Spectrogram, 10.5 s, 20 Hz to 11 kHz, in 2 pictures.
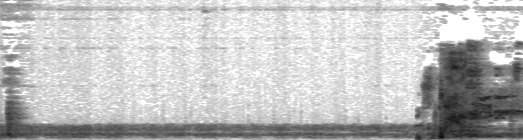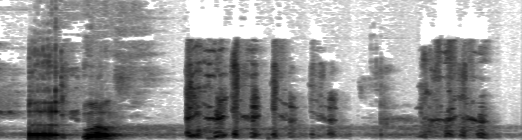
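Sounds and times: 
speech: 4.2 - 6.6
harsh raspy coughing after smoking: 4.3 - 4.9, 7.1 - 8.7, 9.4 - 10.2.

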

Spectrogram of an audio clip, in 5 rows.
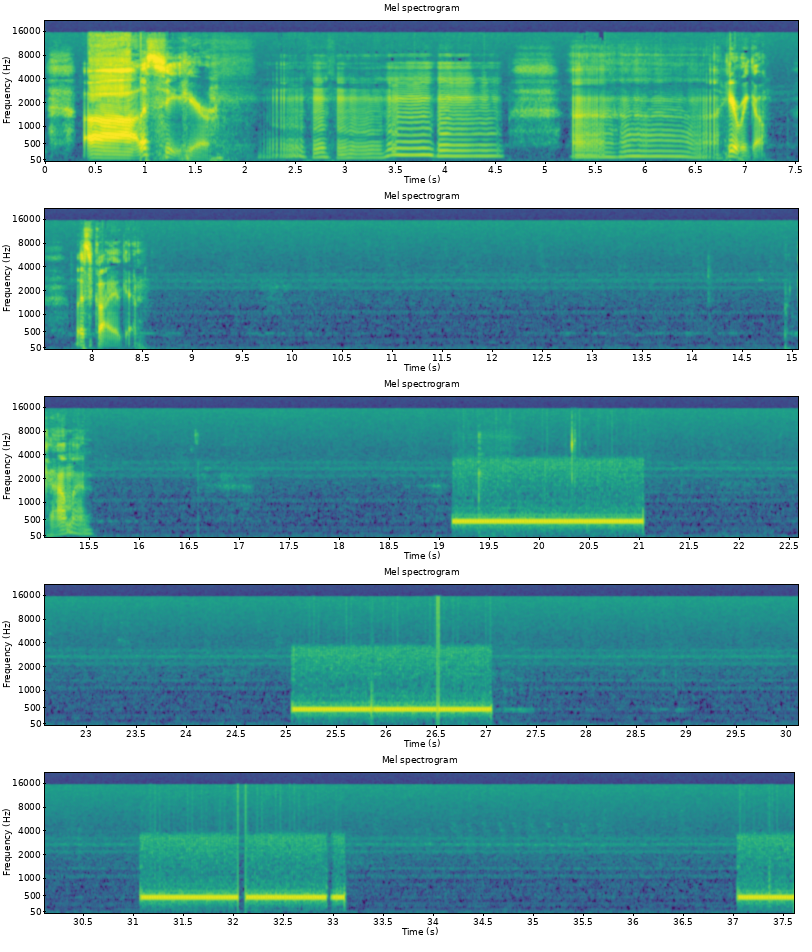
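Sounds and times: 
speech: 0.4 - 8.6, 15.1 - 15.6
unanswered telephone ringback tone: 19.1 - 21.1, 25.1 - 27.1, 31.1 - 33.2, 37.0 - 37.6.

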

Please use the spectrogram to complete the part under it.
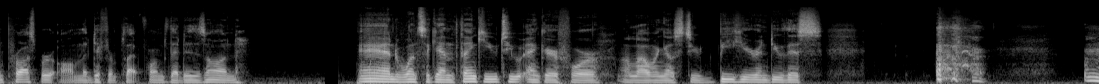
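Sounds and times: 
speech: 0.0 - 2.6, 3.6 - 8.6, 9.4 - 10.0
harsh raspy cough from food stuck in the throat: 9.4 - 10.0.

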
